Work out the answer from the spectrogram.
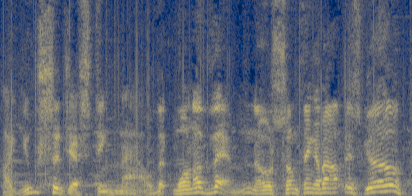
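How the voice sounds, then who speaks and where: A man's voice: on the high side, very animated, moderate pace, a bit bright. An actor playing a pompous, irritable middle-aged factory owner and father in a radio drama, with a blustering, authoritative manner. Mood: blustering, wary. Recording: music under the voice.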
